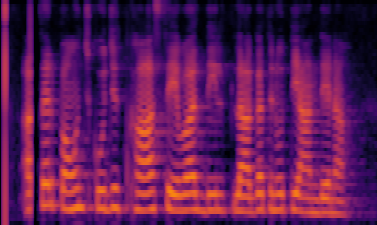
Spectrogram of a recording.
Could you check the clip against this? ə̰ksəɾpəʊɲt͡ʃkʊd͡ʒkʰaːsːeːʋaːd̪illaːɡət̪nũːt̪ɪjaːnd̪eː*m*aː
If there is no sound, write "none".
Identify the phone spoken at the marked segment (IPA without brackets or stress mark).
n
